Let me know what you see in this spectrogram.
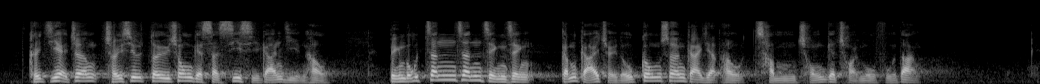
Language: Cantonese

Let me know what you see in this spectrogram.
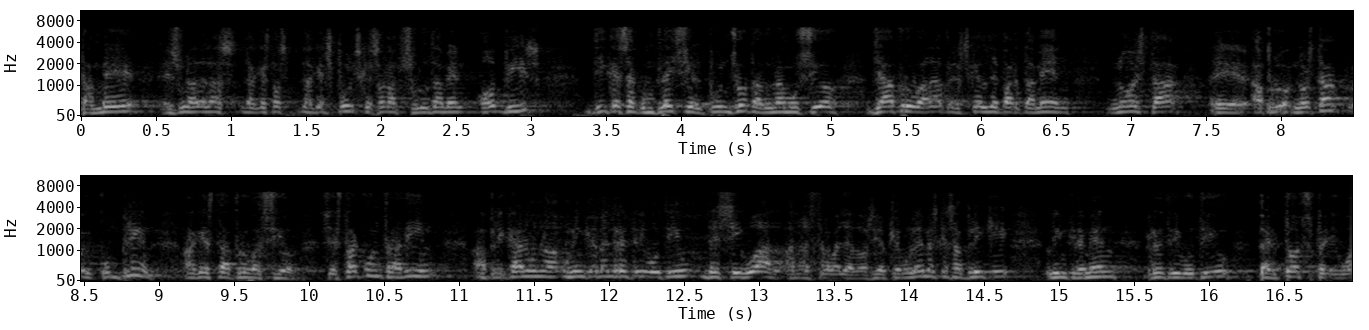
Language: Catalan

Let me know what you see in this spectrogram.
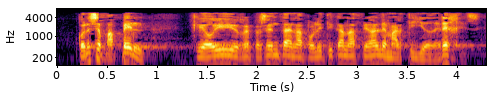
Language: Spanish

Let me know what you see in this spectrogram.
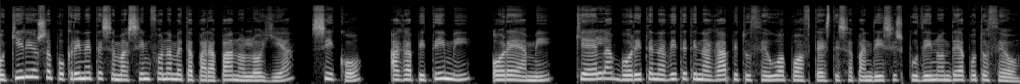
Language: Greek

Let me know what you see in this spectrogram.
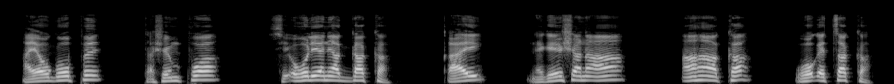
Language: Dawro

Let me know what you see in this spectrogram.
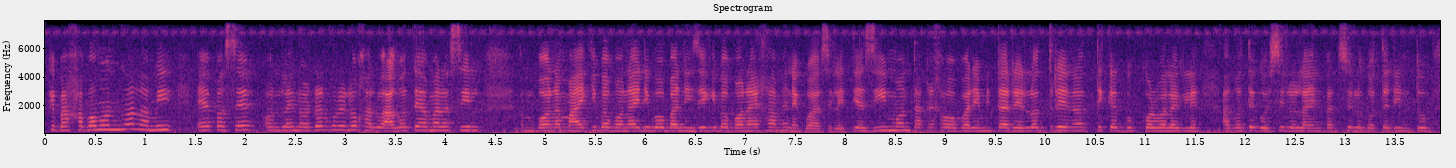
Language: Assamese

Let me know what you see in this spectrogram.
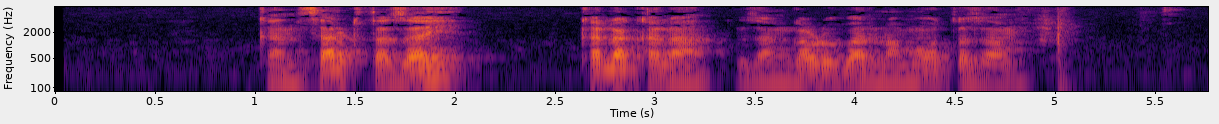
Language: Pashto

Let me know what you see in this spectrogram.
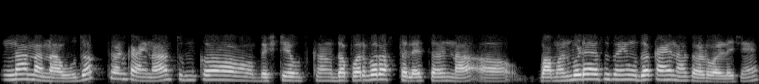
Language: Konkani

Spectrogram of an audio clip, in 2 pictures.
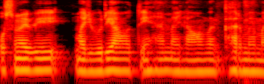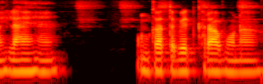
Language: Hindi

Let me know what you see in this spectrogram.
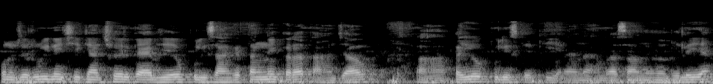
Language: Maithili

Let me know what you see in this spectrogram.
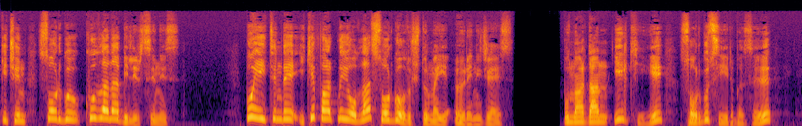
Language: Turkish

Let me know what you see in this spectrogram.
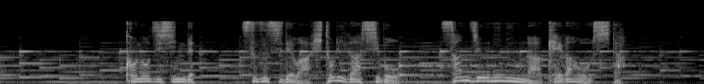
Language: Japanese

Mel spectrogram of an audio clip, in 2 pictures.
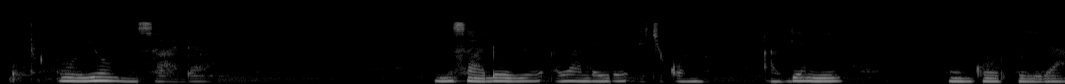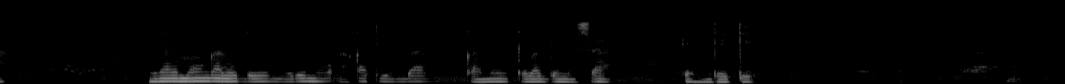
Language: Soga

